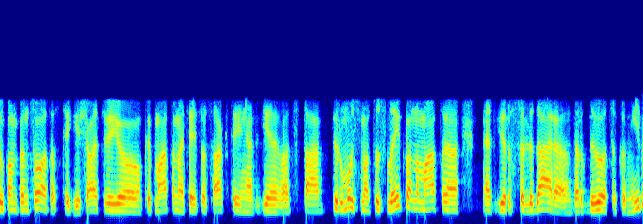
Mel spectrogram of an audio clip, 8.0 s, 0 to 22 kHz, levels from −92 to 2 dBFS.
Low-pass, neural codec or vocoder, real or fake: 3.6 kHz; none; real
